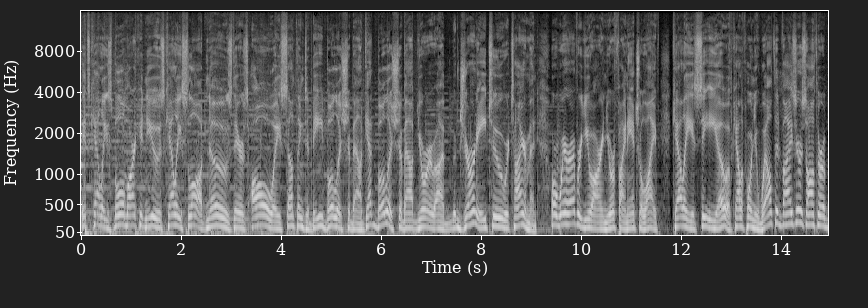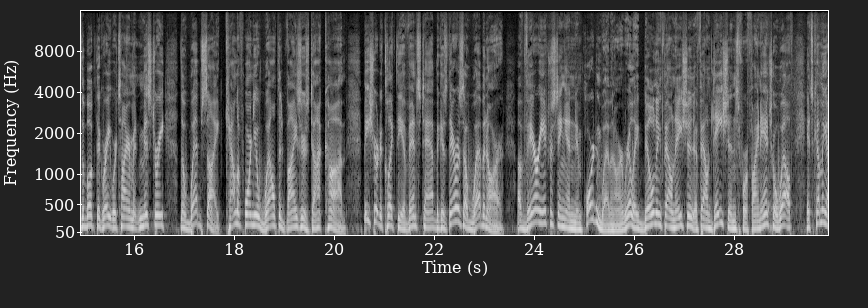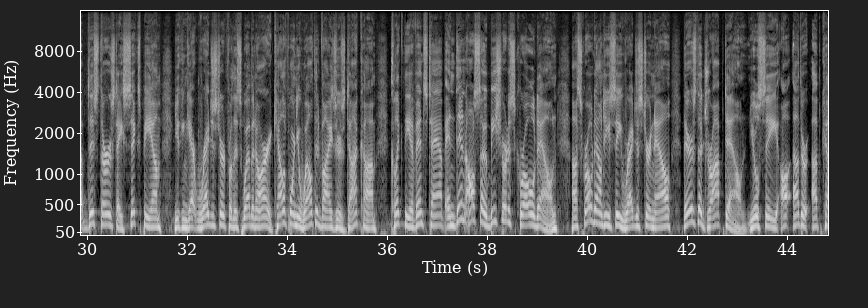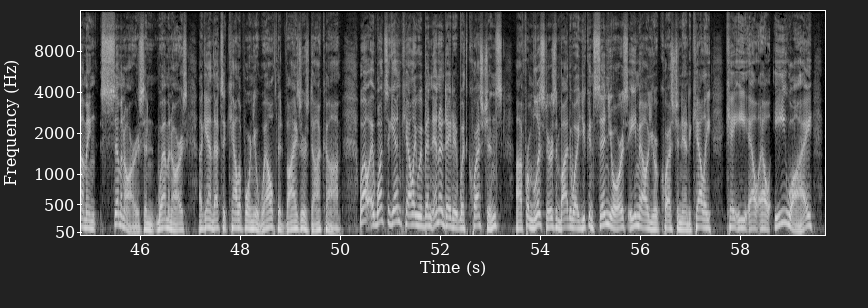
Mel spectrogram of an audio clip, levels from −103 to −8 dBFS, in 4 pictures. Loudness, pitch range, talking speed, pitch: -26 LUFS, 120-165 Hz, 155 wpm, 140 Hz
